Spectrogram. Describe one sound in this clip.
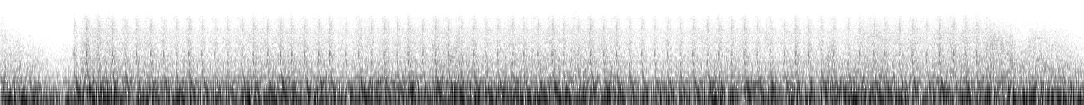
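Rapid machine-gun fire rattles on and on.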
